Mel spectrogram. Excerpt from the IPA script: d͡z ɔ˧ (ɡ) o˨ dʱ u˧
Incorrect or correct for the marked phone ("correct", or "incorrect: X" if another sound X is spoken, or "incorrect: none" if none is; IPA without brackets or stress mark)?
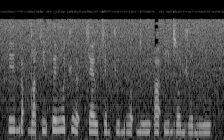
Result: incorrect: d͡ʒ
